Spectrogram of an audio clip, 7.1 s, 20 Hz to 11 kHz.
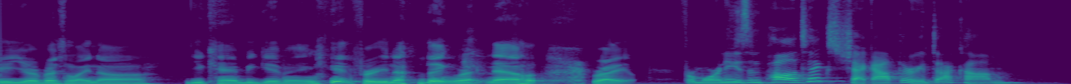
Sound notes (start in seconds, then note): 2.0 both laughs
